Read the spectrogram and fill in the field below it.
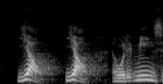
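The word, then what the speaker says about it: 要: It's pronounced yao. Yao.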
